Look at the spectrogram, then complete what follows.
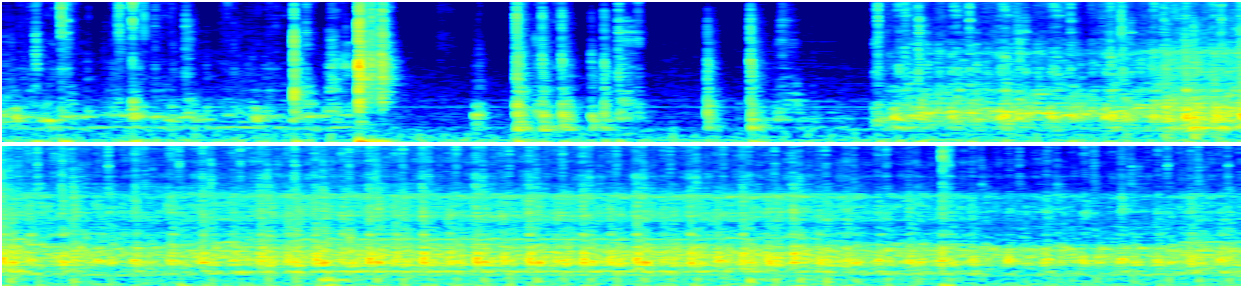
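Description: Electric sewing machine zigzag-stitching the binding of a quilted fabric rug. For the first four seconds or so it stops and starts with a few clicks, then it runs steadily at speed.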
